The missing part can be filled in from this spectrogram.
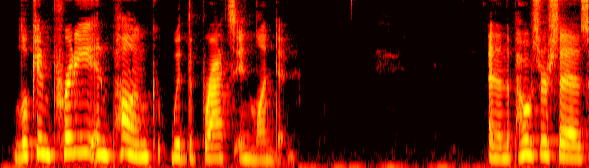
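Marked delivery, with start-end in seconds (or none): none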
